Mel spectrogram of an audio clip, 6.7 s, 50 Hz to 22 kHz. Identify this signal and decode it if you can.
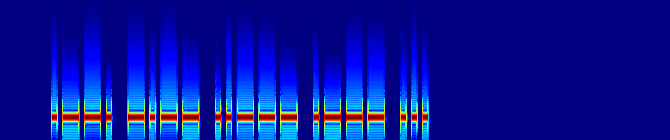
Morse code, heard as a keyed tone, about 21 wpm, 700 Hz. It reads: PY2JS
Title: DXCC-100 Call Signs - 5 Characters - 22wpm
